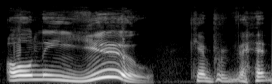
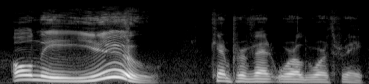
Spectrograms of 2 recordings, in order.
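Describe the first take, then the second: First: Slow, stressed "you" with a rising lilt; a hint of the PSA announcer; Smokey the Bear slogan. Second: Lightly voiced Smokey slogan, slow and leaning on you; a hint of the public service announcer; Smokey the Bear slogan. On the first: To the viewers, a mock Smokey the Bear warning, lightly voiced. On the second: To the viewers, a mock Smokey the Bear guilt-trip, lightly voiced. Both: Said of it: "now I'm using the Smokey the Bear".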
